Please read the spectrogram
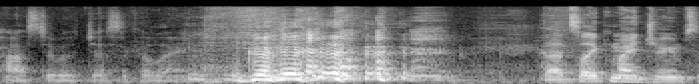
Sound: laughter

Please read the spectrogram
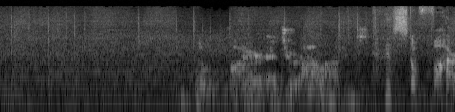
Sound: laughter

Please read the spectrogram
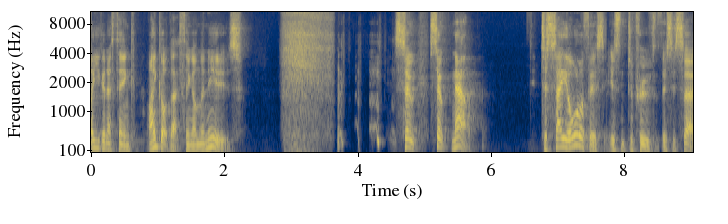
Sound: laughs

